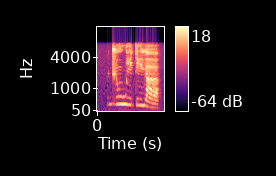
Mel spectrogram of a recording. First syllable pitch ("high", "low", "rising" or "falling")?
high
